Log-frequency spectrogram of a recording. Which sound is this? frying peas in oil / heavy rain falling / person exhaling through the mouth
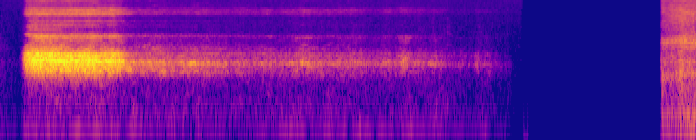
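person exhaling through the mouth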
